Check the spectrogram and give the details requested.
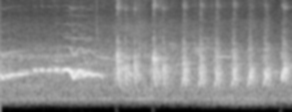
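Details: White-rumped shama of Sumatran origin, song used as a lure to prompt other shamas to sing: a long slurred whistle, then a quick series of about ten short, even, throaty notes.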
